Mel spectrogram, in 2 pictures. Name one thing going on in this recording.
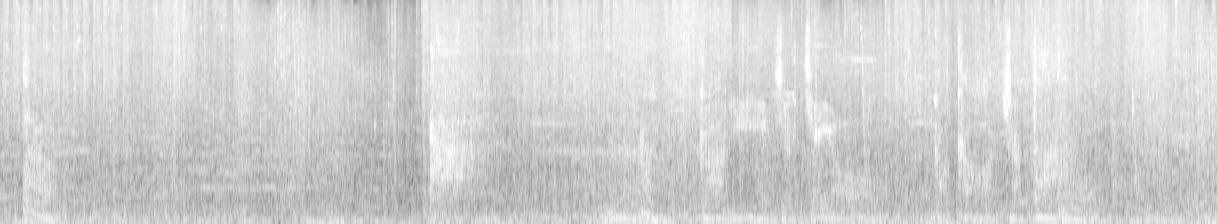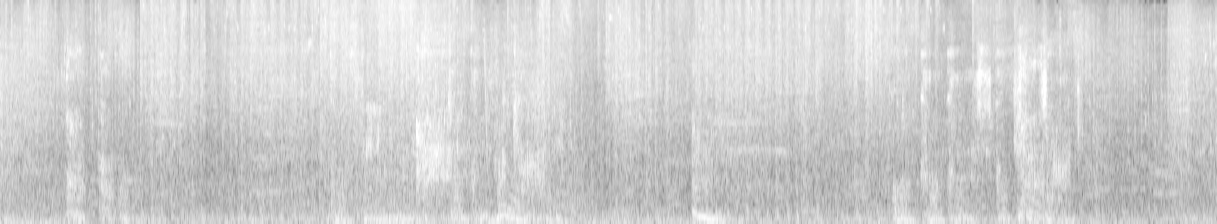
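Heavy gunfire blasts out in bursts.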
